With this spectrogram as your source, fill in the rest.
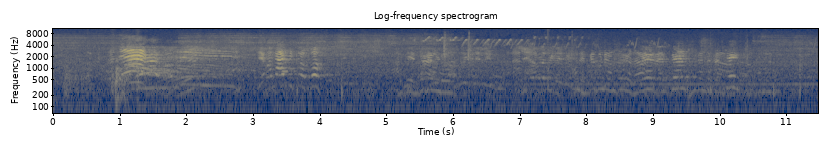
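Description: Men shout across an open field outdoors.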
